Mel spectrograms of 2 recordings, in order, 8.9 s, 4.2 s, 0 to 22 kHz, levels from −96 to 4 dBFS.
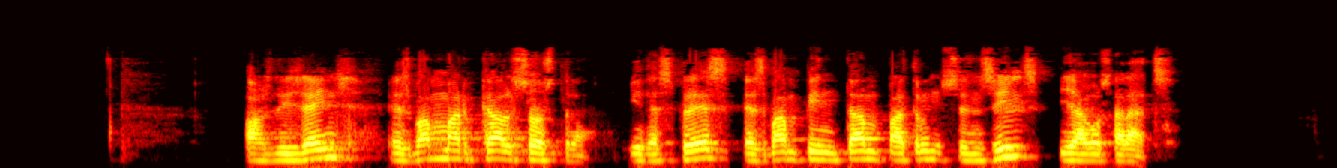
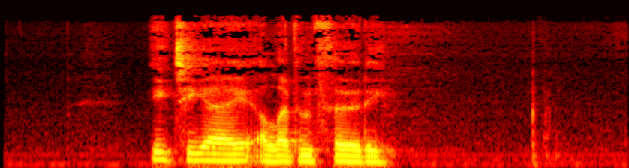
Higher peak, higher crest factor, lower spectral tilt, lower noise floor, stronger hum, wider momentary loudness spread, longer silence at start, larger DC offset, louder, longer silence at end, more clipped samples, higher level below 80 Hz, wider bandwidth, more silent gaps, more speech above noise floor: about the same, -2 dBFS vs -2 dBFS; about the same, 16 dB vs 18 dB; about the same, -6 dB/octave vs -5 dB/octave; first, -74 dBFS vs -60 dBFS; neither; about the same, 10 LU vs 8 LU; first, 1.65 s vs 1 s; neither; first, -16 LUFS vs -19 LUFS; first, 1.15 s vs 0.6 s; neither; second, -60 dBFS vs -52 dBFS; second, 7.8 kHz vs 16 kHz; neither; first, 58 dB vs 42 dB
